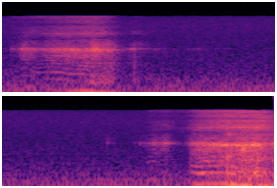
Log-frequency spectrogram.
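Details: Ordinary snoring during sleep: two loud, rough, rattling snores on breathing in, separated by a quiet pause of about three seconds.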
